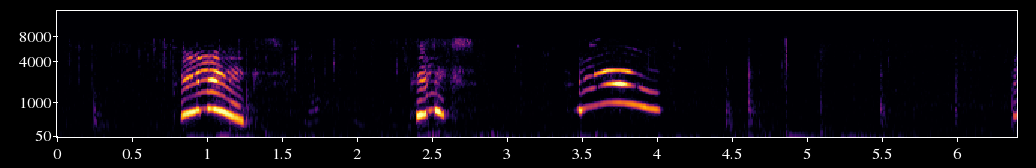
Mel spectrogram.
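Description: A cat meowing three times, each call rising and then falling in pitch.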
